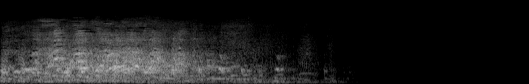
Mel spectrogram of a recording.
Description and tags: LaughLaugh in medium theatreRecorded with MD and Sony mic, above the people
audience, auditorium, crowd, czech, laugh, prague, theatre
